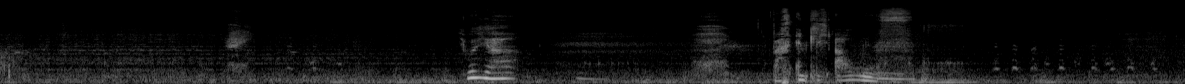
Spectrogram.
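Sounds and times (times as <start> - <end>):
constant low rumble of a moving train carriage: 0.0 - 11.8
speech: 4.7 - 5.2, 8.0 - 9.4
caged chickens clucking aboard a moving train: 9.7 - 11.8.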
